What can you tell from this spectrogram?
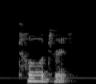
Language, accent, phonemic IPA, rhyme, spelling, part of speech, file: English, Southern England, /ˈtɔːdɹi/, -ɔːdɹi, tawdry, noun / adjective, LL-Q1860 (eng)-tawdry.wav
- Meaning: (noun) 1. Tawdry lace 2. Anything gaudy and cheap; pretentious finery; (adjective) Of clothing, appearance, etc., cheap and gaudy; showy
